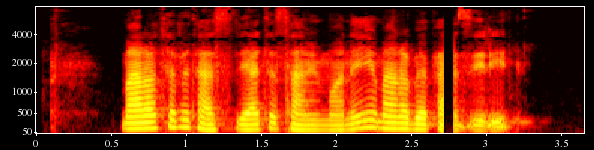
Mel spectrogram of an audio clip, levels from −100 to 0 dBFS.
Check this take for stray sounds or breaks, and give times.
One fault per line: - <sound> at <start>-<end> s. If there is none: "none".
- dropout at 2.7-2.8 s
